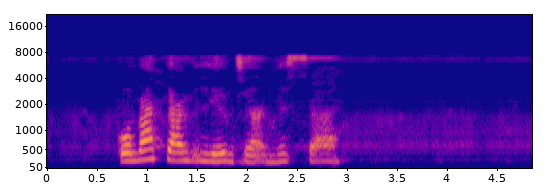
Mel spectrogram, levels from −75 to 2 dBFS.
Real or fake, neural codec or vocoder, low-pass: fake; codec, 16 kHz, 1 kbps, FreqCodec, larger model; 7.2 kHz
